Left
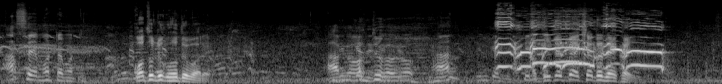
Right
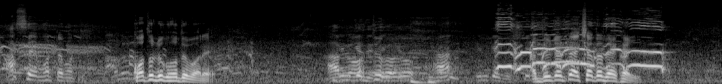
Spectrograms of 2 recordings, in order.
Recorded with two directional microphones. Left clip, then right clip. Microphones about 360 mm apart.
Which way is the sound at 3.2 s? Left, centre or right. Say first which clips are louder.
Right 4 dB; left.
